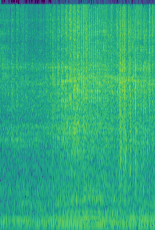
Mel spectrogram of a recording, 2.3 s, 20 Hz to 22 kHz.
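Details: Nissan S13 Silvia long unused, first start: loud uneven low rumble with lumpy unsteady idle instead of clean idle, unmuffled exhaust; engine running rough, cause unconfirmed, possibly still cold and needing to warm up.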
